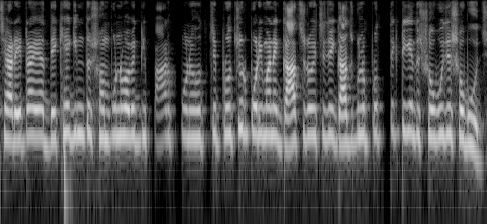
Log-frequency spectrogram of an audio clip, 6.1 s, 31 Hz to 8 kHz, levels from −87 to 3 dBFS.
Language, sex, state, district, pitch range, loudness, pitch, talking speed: Bengali, female, West Bengal, Purulia, 260-280 Hz, -20 LUFS, 275 Hz, 205 wpm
